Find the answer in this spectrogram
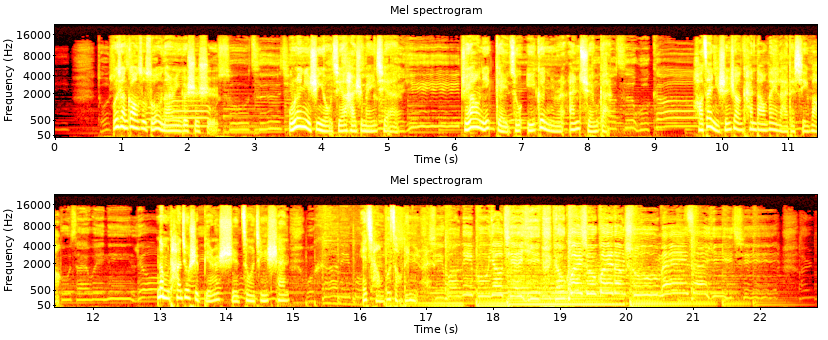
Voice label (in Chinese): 女 抖音视频 素人 情感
